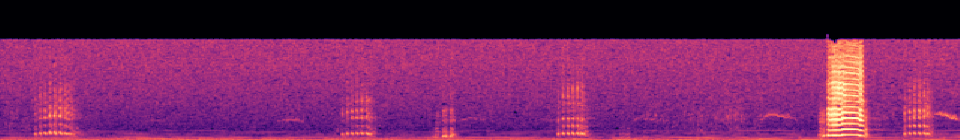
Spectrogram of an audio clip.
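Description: Short calls of common cranes, about six of them, the loudest a ringing call near the end, over background music of sustained low tones.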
